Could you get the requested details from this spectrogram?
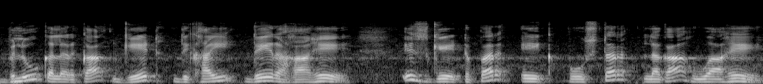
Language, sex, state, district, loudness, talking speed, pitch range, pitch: Hindi, male, Madhya Pradesh, Dhar, -17 LUFS, 125 wpm, 125-165 Hz, 135 Hz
